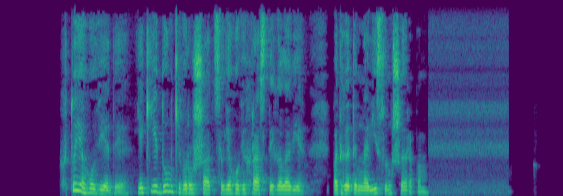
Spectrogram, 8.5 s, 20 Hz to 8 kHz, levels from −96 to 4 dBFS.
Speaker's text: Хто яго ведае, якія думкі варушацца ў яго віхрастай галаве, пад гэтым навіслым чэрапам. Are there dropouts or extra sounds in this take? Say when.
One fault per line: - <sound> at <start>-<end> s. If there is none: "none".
none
